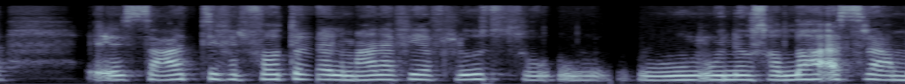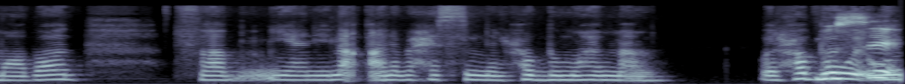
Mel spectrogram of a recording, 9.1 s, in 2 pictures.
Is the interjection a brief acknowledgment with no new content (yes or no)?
yes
